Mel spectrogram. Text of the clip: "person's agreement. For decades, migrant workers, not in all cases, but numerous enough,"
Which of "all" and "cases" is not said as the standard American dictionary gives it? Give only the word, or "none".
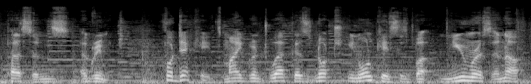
none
